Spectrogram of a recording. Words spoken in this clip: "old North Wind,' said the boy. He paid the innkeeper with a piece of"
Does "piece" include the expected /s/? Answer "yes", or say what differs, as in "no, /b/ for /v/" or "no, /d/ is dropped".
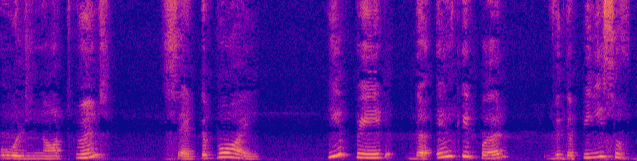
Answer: yes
